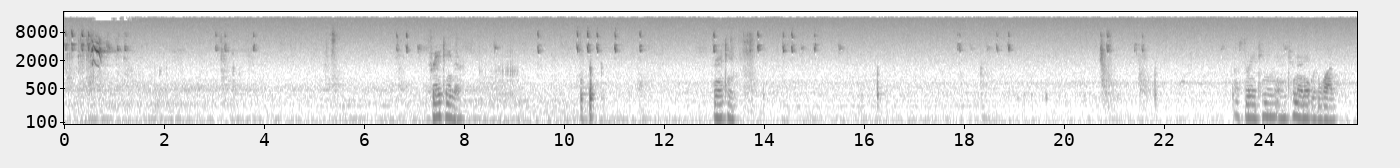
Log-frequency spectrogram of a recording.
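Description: Two captive birds in cells, numbered 318 and 298, give a few short, throaty calls at irregular intervals, with faint high chirps scattered between them over a steady low background hum.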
